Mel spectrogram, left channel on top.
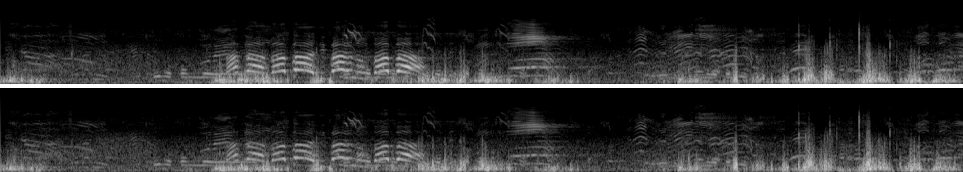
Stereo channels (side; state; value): both; normal; correlation 0.76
